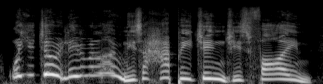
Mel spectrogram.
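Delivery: shrill up like a meddling woman; hammed-up high nurse voice telling him off; mimicking the nurse. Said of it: "she comes".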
